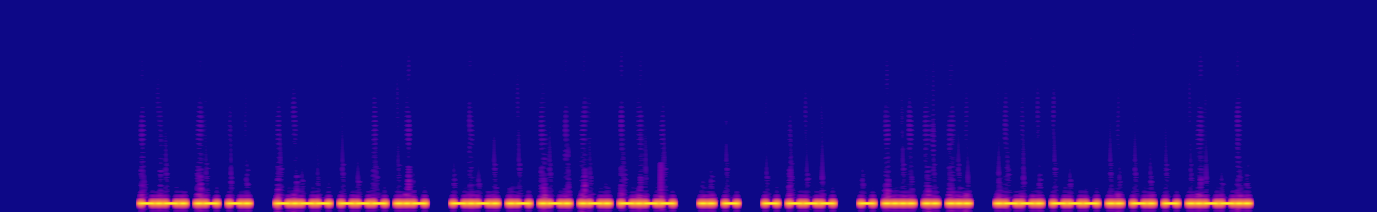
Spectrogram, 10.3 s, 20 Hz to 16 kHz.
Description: Morse code, heard as a keyed tone, about 40 wpm, 700 Hz. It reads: CAN YOU CARRY IT TO THIS POINT?
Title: Sentences from Top 1000 Words - Review Part 1 - 40wpm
